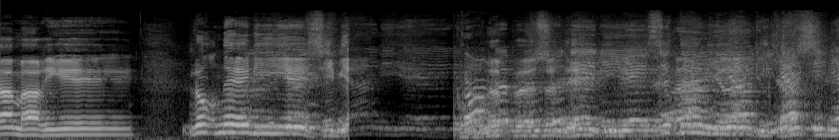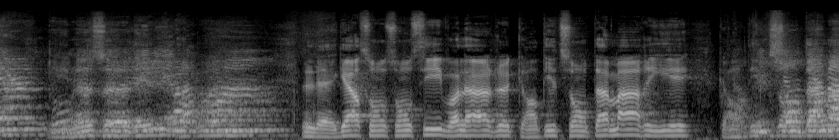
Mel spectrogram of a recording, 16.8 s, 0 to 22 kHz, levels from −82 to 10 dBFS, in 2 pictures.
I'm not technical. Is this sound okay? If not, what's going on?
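No, not quite. From about 3.49 to 4.54 seconds the sound suddenly drops right down, then comes back to normal. The likely cause is one channel inverted: one side of the stereo pair has been flipped upside down, so when the two sides get mixed together they mostly cancel each other out. The faint, weak bit left behind is just whatever differed between left and right.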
